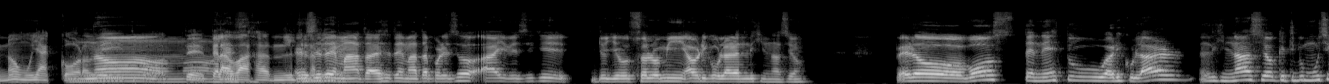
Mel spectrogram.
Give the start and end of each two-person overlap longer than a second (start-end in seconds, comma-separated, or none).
0.6-3.5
